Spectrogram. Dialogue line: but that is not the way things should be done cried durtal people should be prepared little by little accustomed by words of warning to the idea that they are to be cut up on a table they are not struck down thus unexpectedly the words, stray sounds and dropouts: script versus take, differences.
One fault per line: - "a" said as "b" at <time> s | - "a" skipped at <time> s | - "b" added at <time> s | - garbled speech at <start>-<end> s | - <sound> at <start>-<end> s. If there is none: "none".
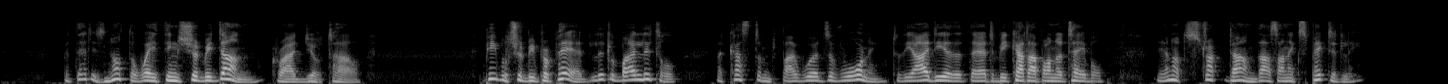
none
